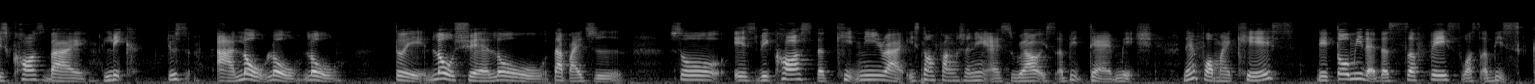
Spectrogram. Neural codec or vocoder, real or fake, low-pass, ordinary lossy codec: none; real; 7.2 kHz; none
